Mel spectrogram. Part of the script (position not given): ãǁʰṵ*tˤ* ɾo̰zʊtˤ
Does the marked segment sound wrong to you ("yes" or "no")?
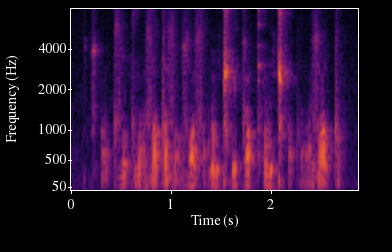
no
